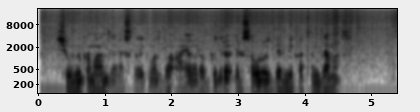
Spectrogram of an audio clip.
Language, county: Lithuanian, Telšiai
